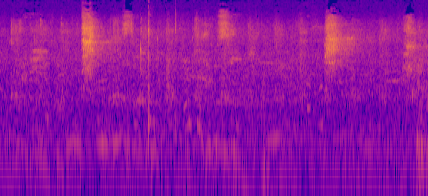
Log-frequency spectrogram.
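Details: A wild parakeet building a nest in a palm tree in Sevilla, Spain, gives two brief, harsh, grating screeches a few seconds apart, over faint distant voices and low background hum.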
